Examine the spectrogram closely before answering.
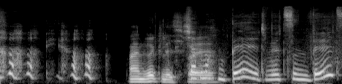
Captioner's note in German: lacht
